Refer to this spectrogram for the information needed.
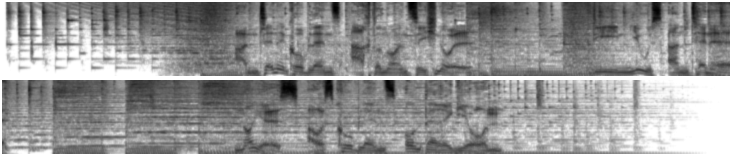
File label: newsregional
